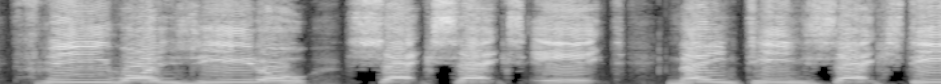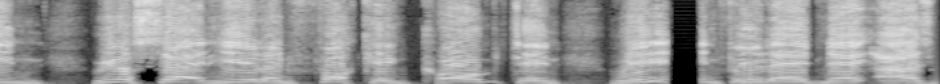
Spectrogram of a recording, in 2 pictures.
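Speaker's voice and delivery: high, loud ranting shout; belligerent challenge. Real, not acted. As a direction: yell it out, stretching the words. Angry challenge to redneck callers.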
